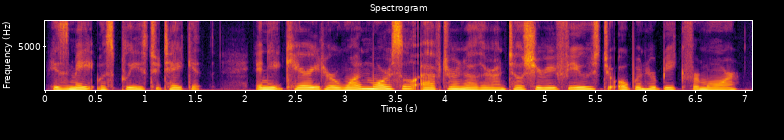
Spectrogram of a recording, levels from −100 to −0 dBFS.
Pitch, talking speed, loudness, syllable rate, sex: 195 Hz, 205 wpm, -16 LUFS, 5.6 syllables/s, female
